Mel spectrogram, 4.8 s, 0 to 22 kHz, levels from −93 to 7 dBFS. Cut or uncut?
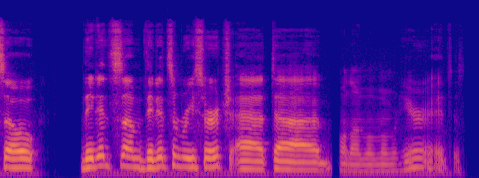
cut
